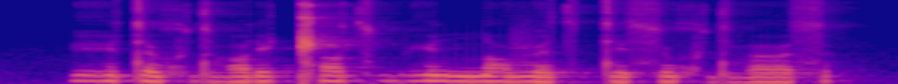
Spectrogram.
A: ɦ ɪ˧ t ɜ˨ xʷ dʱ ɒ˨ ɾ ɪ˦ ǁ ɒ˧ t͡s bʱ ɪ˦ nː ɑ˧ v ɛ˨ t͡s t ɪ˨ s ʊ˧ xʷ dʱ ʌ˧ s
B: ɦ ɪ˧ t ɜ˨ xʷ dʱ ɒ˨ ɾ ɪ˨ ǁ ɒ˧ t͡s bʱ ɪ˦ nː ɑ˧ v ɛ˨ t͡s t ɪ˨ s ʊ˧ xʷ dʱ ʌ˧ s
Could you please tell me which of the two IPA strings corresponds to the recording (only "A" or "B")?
A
